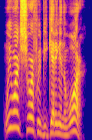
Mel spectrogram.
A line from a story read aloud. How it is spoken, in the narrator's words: Dylan replied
